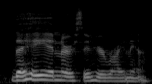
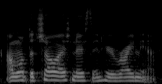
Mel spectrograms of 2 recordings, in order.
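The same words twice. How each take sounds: First: Says head nurse by mistake; wrong name slip. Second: Says charge nurse this time, firm; corrected title. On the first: Patient demanding staff, naming the head nurse by mistake. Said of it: "My mind went blank on, uh, the charge nurse". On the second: Patient correcting herself to demand the charge nurse, firm. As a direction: fix the slip: I want the charge nurse in here right now. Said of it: "uh, the charge nurse". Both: Retold or imitated.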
